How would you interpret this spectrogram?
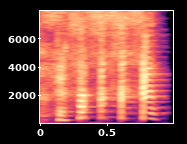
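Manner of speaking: soft high laugh; breathy giggle of relief; relieved laugh. Real, not acted. Streamer laughing with relief over her phone screen.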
